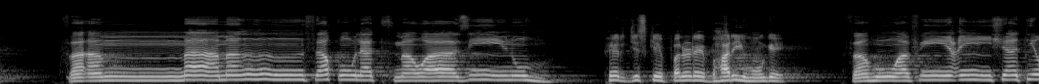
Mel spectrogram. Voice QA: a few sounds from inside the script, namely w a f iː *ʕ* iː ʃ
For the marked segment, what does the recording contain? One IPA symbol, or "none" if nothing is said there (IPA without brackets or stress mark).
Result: ʕ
